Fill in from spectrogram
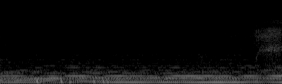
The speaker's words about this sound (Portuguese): assim como a gente já viu que Deus é quem sustenta a terra molhando hoje com essa chuva.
